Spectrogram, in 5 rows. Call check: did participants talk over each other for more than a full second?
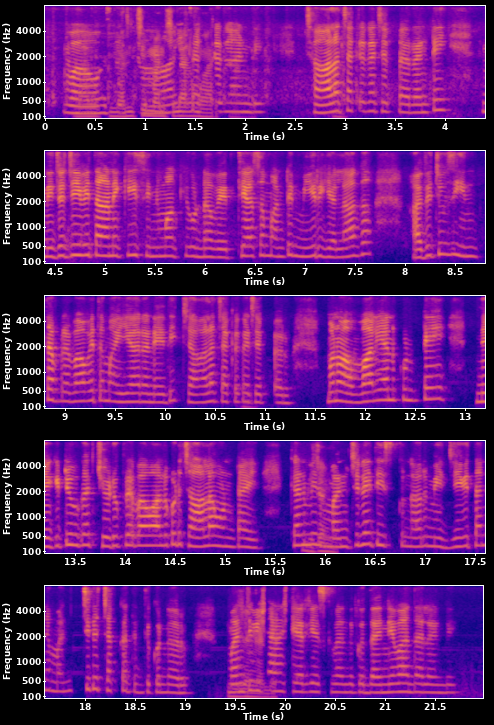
Yes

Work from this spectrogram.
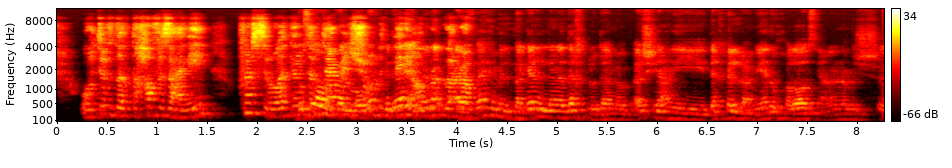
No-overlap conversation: No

